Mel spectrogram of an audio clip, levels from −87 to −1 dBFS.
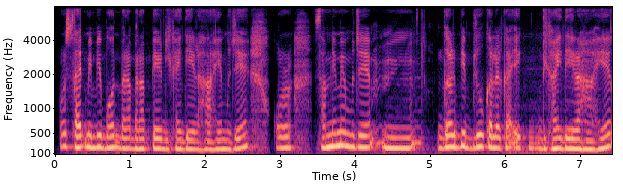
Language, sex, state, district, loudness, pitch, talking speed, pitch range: Hindi, female, Arunachal Pradesh, Papum Pare, -16 LUFS, 210 Hz, 225 wpm, 190-230 Hz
